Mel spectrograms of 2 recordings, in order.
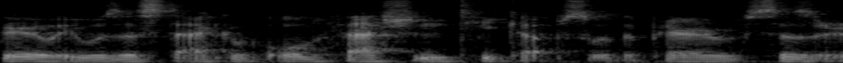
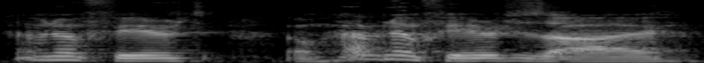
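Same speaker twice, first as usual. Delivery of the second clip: hammed-up British hero, high and loud; stagey British accent; 4 semitones higher, 7 dB louder than usual. A narrator's reading. Zen arriving through the dark, stagey British accent. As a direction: announce yourself grandly in theatrical British. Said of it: "with a stagey British accent".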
